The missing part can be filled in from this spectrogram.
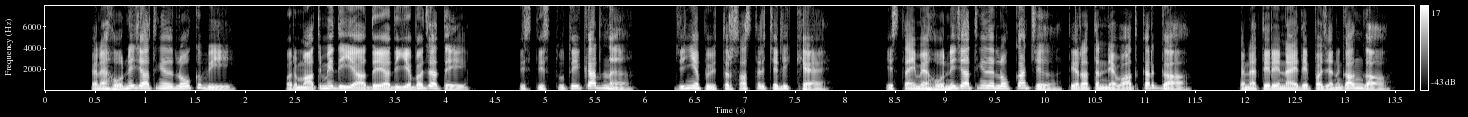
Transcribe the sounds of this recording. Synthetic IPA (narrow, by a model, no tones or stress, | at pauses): kɐnɛɦoːɾnid͡ʒaːt̪ɪjãd̪eloːkbʱi | pɐɾmaːt̪mẽd̪ɪjad̪ɐjad̪ɪjabɐd͡ʒat̪e | t̪ɪsd̪ist̪ut̪ikɐɾən | d͡ʒɪjãpɐʋɪt̪ɾəsaːst̪ɾet͡ʃəlɪkʰːɛ | ɪst̪ãːĩmɛ̃ɦoːɾnid͡ʒaːt̪ɪjãd̪eloːkãt͡ʃət̪eːɾad̪ʱɐnjaʋaːd̪kɐɾɡa | kɐnɛt̪eːɾenãːĩd̪epɐd͡ʒənɡãːŋɡaː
